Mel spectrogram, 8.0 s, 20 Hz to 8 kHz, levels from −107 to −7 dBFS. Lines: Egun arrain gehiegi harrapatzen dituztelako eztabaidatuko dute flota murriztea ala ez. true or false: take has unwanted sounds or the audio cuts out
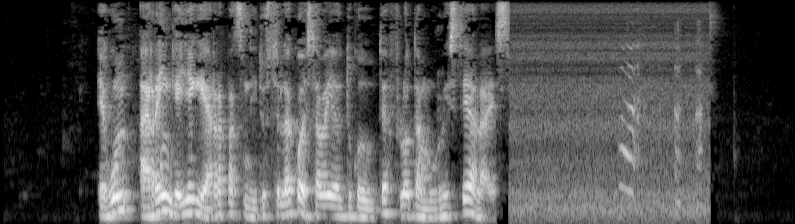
true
